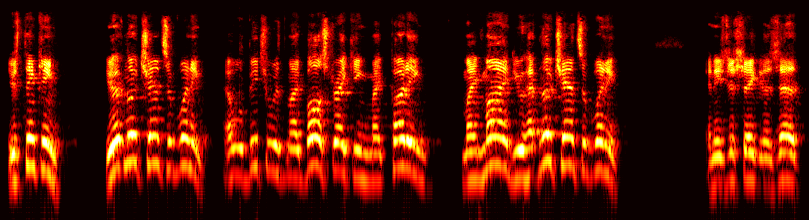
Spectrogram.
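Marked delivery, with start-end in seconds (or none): 0.1-6.2 high-pitched, playful imitation of a boast; mock boastful taunt. Golfer voicing his rival's supposed thoughts, mock boastful.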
